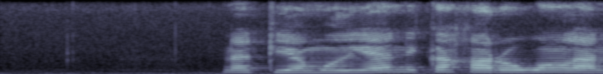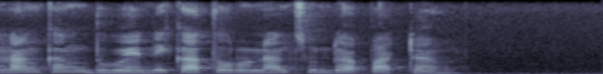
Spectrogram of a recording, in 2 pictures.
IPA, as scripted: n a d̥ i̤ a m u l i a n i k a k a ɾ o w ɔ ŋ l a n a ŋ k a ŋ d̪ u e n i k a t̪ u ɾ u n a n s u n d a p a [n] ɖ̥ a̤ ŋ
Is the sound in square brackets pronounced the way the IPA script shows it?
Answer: no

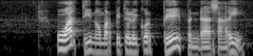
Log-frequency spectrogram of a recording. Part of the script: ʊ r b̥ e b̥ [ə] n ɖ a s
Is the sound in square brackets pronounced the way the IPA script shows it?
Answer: yes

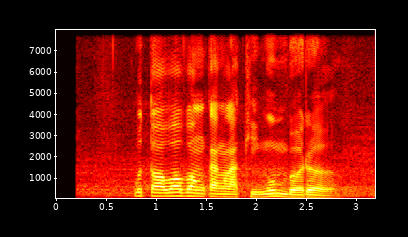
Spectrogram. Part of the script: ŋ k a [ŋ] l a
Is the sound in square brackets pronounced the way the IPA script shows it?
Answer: yes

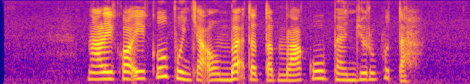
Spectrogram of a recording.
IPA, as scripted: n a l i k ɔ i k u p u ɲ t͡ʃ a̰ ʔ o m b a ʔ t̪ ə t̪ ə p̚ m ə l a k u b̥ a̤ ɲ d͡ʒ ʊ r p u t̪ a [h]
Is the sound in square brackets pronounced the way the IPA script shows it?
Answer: yes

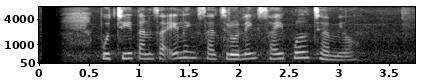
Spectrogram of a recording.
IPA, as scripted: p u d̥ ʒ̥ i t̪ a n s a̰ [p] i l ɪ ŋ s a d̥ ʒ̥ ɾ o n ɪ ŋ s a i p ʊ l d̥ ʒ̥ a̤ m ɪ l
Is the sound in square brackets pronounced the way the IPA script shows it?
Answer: no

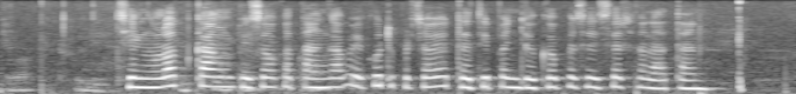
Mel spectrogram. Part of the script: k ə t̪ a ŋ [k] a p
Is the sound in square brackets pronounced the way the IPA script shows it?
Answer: yes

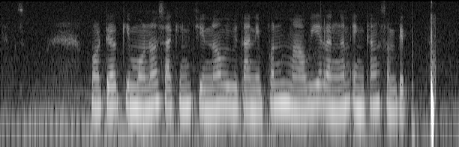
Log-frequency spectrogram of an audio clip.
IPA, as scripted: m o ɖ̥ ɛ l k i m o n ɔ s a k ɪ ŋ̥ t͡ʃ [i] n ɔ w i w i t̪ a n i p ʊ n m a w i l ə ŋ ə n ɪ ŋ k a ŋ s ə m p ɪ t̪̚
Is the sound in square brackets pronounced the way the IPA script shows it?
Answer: yes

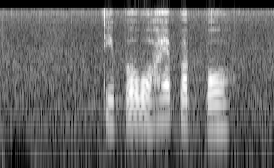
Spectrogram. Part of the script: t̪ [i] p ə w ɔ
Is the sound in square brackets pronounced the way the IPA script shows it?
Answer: yes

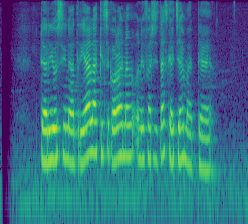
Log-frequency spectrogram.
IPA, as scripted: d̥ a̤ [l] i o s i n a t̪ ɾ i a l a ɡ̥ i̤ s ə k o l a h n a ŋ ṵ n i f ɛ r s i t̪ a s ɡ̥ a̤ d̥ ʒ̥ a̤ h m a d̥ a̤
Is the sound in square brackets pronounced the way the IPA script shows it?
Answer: no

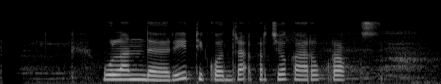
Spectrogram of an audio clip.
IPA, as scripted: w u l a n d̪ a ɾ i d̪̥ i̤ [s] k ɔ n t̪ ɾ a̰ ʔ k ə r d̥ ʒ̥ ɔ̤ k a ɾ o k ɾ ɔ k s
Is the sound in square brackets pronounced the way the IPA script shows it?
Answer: no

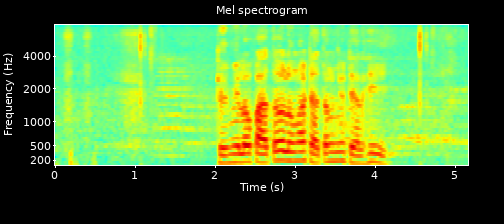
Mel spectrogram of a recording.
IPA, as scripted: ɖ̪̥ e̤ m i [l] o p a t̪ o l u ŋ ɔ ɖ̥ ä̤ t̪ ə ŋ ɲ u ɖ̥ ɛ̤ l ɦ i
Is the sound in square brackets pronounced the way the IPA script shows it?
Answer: yes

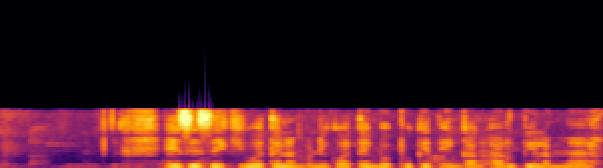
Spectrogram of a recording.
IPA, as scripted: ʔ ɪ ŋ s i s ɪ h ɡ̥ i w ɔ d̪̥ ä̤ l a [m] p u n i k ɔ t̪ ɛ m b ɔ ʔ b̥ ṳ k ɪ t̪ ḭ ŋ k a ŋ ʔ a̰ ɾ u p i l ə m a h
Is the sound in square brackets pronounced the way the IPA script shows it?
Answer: yes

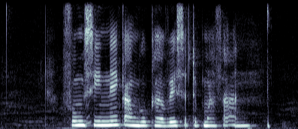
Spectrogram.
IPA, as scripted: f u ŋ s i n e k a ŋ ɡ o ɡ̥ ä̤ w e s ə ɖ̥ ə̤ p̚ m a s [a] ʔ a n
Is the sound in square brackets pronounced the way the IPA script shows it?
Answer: yes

